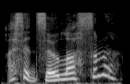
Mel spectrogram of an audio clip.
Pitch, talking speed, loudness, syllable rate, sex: 270 Hz, 230 wpm, -16 LUFS, 5.5 syllables/s, female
